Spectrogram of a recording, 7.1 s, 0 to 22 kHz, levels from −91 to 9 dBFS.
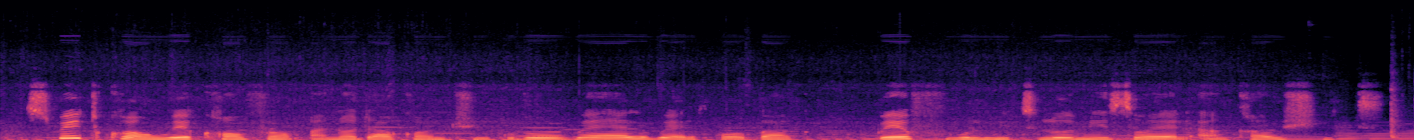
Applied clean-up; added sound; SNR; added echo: none; Engine; 17 dB; none.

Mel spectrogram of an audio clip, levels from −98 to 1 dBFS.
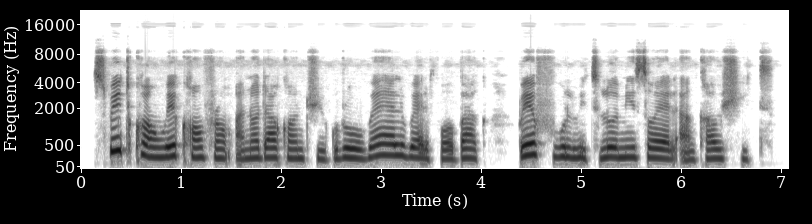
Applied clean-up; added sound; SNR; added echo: none; none; none; none.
